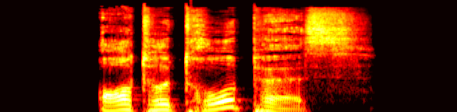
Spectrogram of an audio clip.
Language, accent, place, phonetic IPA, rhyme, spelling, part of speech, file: German, Germany, Berlin, [ˌoʁtoˈtʁoːpəs], -oːpəs, orthotropes, adjective, De-orthotropes.ogg
- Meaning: strong/mixed nominative/accusative neuter singular of orthotrop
